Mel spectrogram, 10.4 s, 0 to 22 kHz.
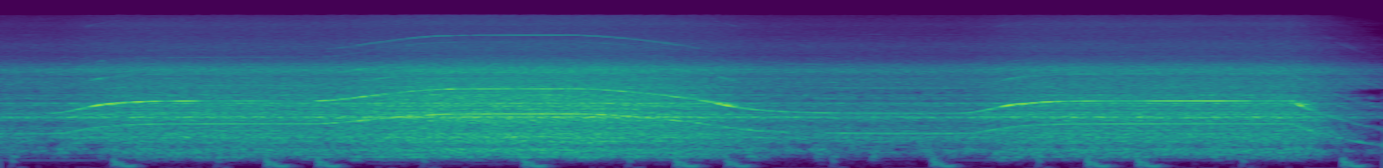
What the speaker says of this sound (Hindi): वैक्यूम क्लीनर पर एक बटन दिया गया है जिससे आप 3 सक्शन मोड्स में से एक सक्शन मोड सिलेक्ट कर सकते हैं।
